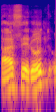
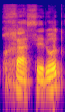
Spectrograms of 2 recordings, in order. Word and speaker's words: Hazerot: Vamos a hablar de Acerot, Acerot o Jacerot, como quieran pronunciarlo, porque tiene una H.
